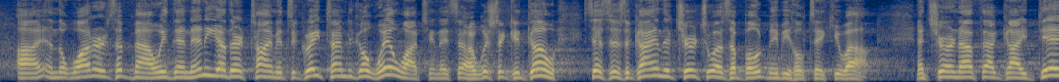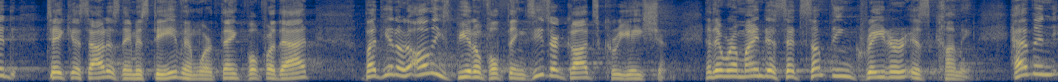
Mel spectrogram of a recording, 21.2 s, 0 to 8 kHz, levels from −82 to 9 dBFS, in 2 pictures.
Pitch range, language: 165-205 Hz, English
